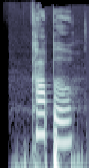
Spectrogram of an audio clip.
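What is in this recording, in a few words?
"kapu", Hawaiian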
